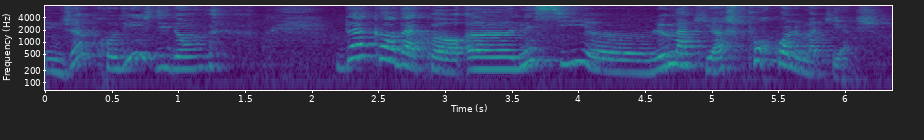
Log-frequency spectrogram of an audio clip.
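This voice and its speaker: A woman's voice: on the high side, sing-song, unhurried. A woman hosting a casual interview show, chatting and prompting her guest with short acknowledgements. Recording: echoey room with faint background noise.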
